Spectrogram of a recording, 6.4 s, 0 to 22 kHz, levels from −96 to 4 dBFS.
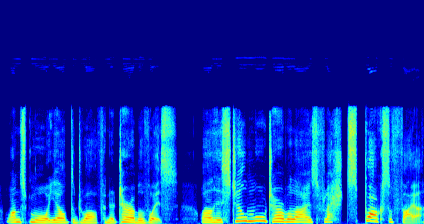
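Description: Nothing technical stands out in this bit of speech, so there's no fault to point to anywhere in it.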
